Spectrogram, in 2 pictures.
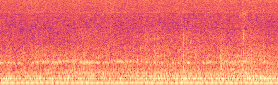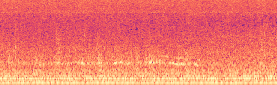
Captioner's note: wind Sounds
